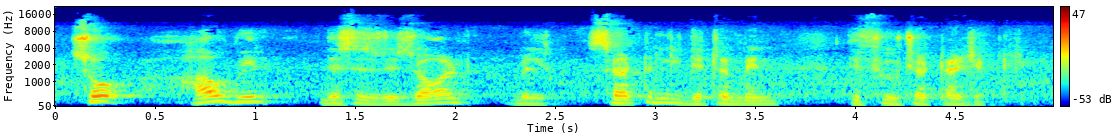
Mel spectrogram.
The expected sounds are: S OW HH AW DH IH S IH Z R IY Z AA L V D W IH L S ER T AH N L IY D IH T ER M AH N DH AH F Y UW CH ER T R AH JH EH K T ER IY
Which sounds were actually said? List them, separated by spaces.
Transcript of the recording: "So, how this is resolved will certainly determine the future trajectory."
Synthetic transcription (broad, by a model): S OW HH AW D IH S IH Z R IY Z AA L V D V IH L S ER T AH N L IY D IH T ER M AH N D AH F Y UW CH ER T R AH JH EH K T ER IY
